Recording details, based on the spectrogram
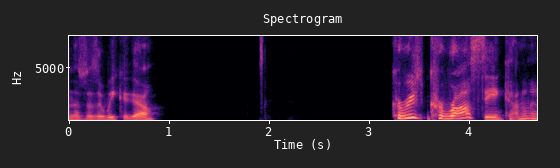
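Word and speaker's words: Courossi: I'm gonna say Karasi asked not like not Karesi, not like Karesi in SVU cuz he's a good guy. Karasi asked the victim questions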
